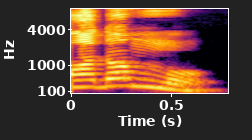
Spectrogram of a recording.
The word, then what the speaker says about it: অদম্য: পায় জ ফলা পায় তাহলে কিন্তু ও এর মত উচ্চারিত হবে যেমন দেখ অদম্য অদম্য তাহলে উচ্চারণ কিন্তু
